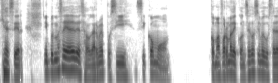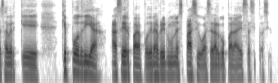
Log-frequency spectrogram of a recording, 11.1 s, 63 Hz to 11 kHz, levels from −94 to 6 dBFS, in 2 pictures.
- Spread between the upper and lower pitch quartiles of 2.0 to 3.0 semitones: Yes, average, 2.7 semitones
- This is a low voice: Yes, low, 105 Hz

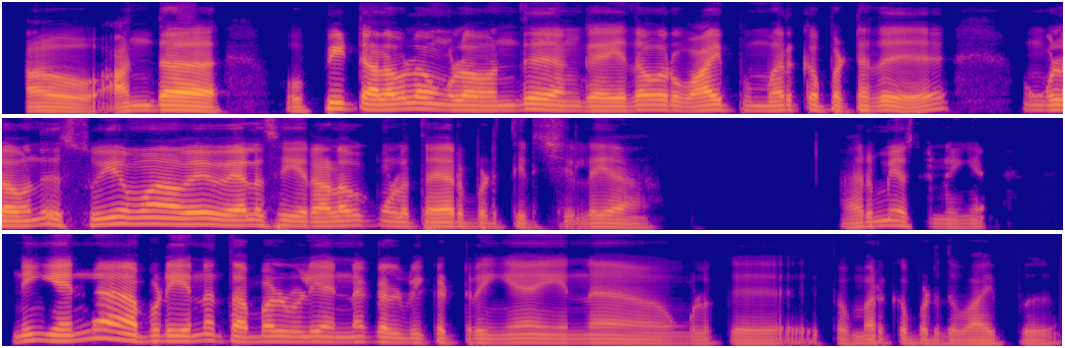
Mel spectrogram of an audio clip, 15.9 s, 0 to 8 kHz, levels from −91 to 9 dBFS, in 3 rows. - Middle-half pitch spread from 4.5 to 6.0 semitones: Yes, average, 4.8 semitones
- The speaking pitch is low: Yes, low, 120 Hz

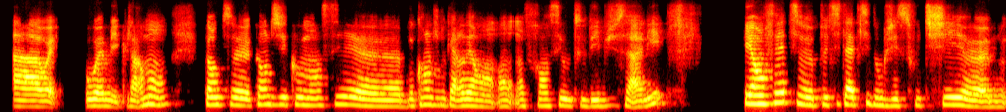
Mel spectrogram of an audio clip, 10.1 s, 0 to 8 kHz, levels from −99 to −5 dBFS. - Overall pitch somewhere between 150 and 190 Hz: Yes, medium, 185 Hz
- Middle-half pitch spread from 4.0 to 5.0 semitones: No, average, 3.3 semitones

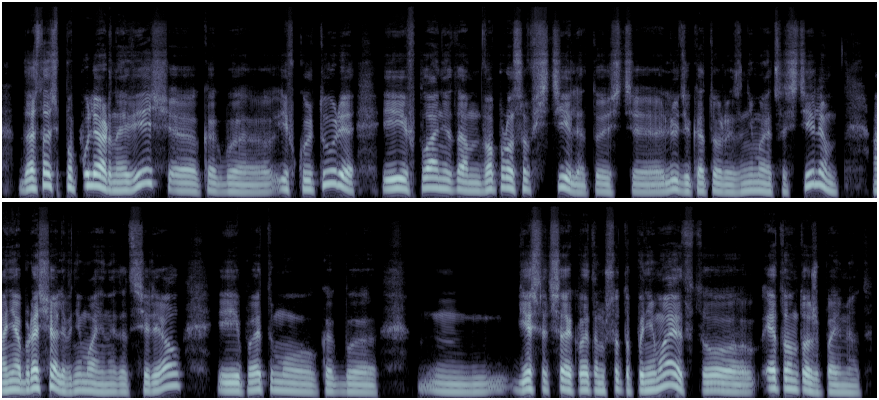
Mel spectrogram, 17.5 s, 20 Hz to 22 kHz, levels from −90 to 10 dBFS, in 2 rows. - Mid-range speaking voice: No, low, 130 Hz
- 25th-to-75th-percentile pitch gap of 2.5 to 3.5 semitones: No, average, 4.7 semitones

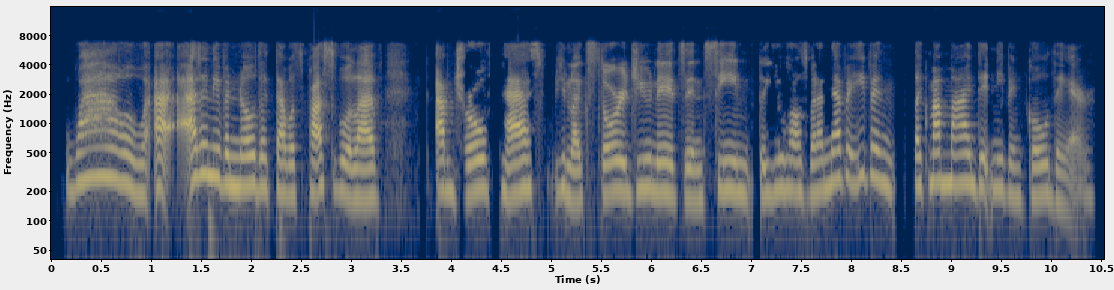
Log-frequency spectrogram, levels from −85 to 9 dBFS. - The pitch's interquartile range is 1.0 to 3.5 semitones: No, average, 4.2 semitones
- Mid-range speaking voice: No, high, 210 Hz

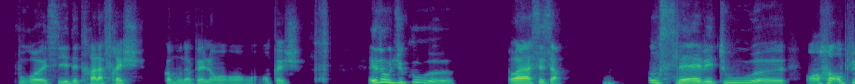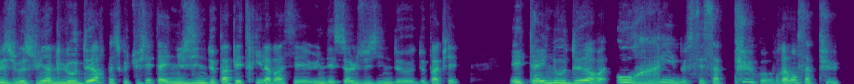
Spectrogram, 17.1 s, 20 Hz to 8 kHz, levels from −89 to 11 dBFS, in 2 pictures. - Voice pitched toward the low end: No, medium, 155 Hz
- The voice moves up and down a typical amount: No, wide, 6.6 semitones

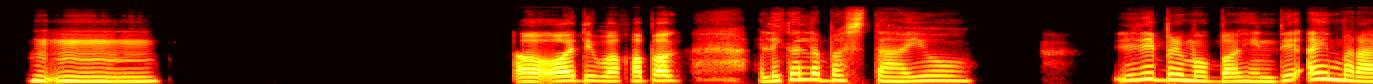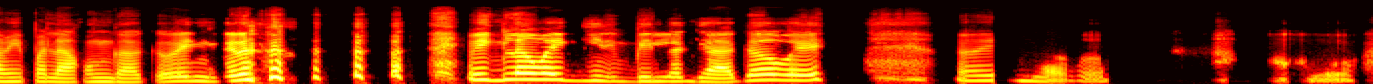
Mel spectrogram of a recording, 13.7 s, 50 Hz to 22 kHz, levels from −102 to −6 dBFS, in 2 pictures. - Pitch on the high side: Yes, high, 220 Hz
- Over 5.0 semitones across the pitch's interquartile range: No, average, 4.0 semitones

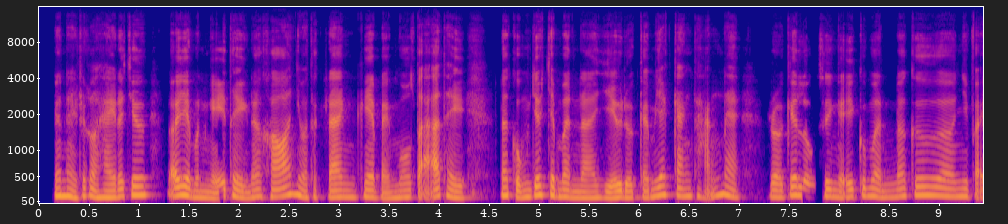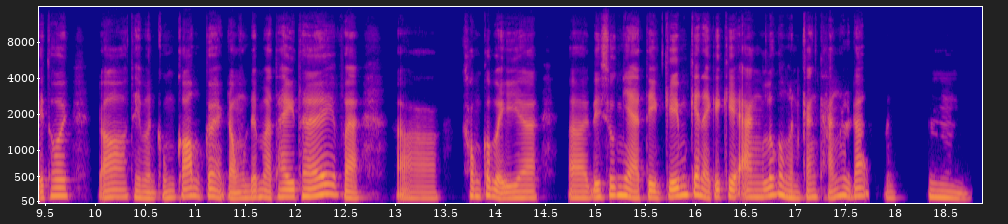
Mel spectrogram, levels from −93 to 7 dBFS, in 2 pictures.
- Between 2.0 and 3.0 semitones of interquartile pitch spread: No, average, 3.9 semitones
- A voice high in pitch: No, low, 130 Hz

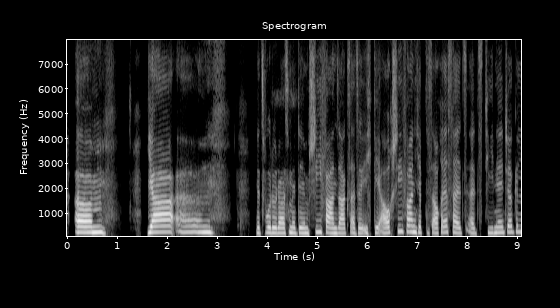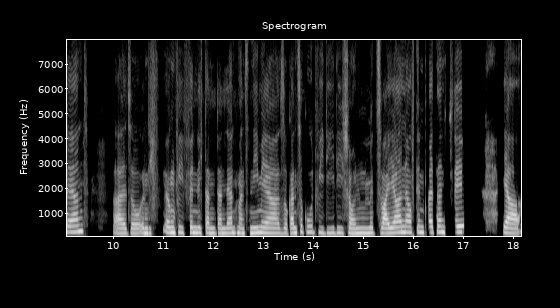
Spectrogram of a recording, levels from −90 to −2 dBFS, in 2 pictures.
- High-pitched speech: Yes, high, 215 Hz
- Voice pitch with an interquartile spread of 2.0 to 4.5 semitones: Yes, average, 2.7 semitones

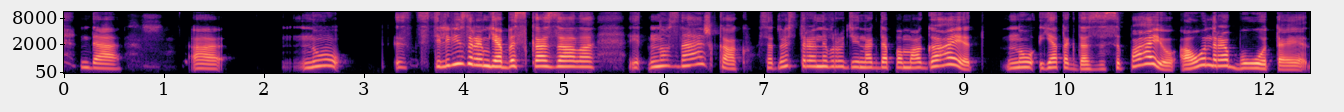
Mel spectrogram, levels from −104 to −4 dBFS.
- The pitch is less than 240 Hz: No, very high, 270 Hz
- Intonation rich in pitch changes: No, average, 5.0 semitones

